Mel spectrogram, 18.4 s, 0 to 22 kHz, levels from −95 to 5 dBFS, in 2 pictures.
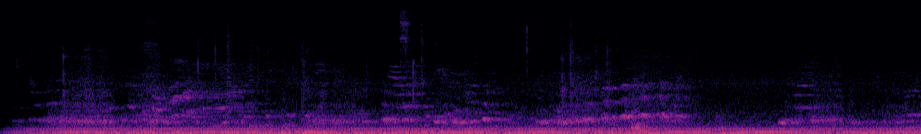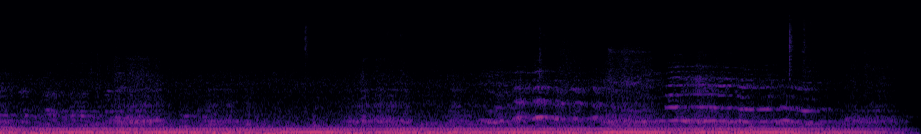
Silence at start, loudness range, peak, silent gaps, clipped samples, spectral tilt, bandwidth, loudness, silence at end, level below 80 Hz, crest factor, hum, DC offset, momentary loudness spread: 0.05 s; 2 LU; -34 dBFS; none; under 0.1%; -8 dB/octave; 11.5 kHz; -51 LUFS; 0.15 s; -48 dBFS; 12 dB; none; under 0.1%; 5 LU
